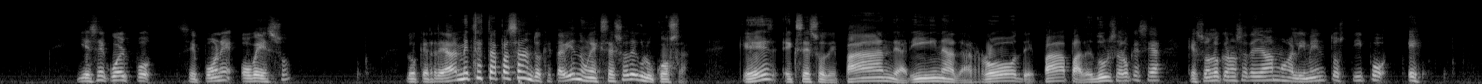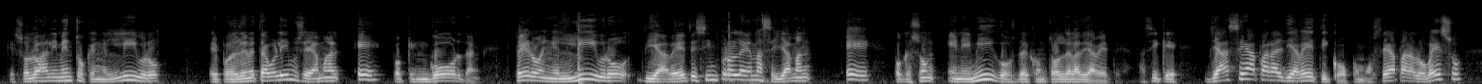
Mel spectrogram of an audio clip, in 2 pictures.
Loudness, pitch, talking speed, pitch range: -20 LUFS, 160 Hz, 185 wpm, 130-195 Hz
